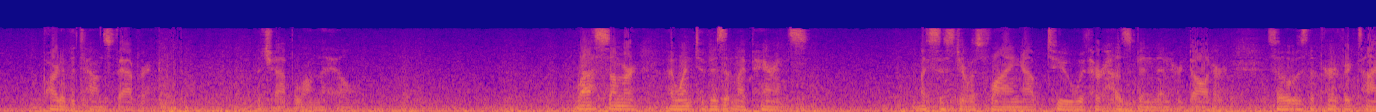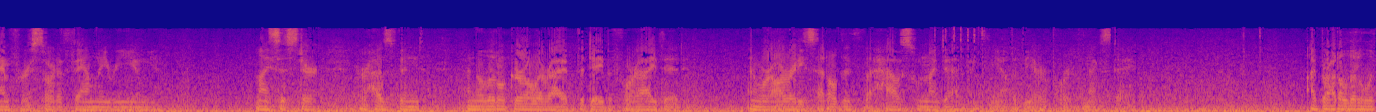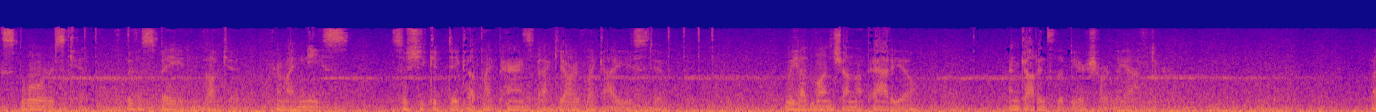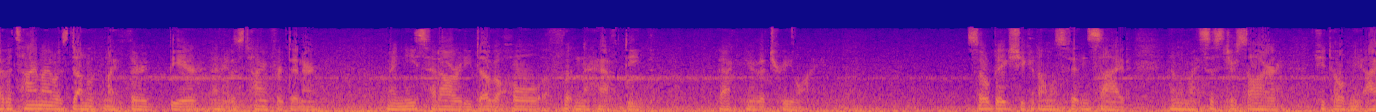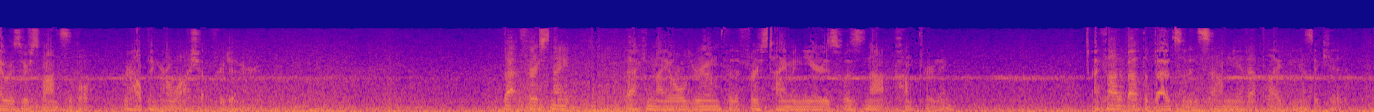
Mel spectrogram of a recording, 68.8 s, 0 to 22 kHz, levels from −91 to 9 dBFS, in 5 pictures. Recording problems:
garbled, watery; badly; nothing above 7.5 kHz
echo of what is said; noticeable; from 27 s on; 570 ms later, 15 dB below the speech
distortion; slight; 10 dB below the speech
wind noise on the microphone; heavy; 8 dB below the speech
traffic noise; noticeable; throughout; 20 dB below the speech

